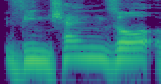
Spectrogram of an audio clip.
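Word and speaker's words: Vincenzo: new world uh so vinchenzo Valeri as they would pronounce in Italy uh Vince valer in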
